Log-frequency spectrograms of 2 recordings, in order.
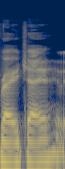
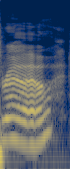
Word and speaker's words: Rojo: I mean, I'll be honest, I've been mispronouncing it all this time as Rojo, which I'm sure lots of people do. But some people get very competitive and argumentative about that, but it is supposed to be the Spanish color. So it's pronounced Roho, not Rojo.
